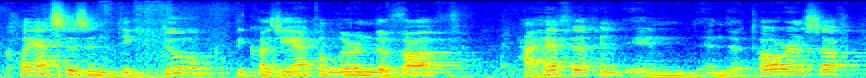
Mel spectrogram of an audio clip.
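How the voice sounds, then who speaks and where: An American man recounts family stories in an interview, an animated storyteller who repeats words while he thinks. His voice is fairly high at a normal speed, recorded in an echoey room with a little hiss or hum.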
